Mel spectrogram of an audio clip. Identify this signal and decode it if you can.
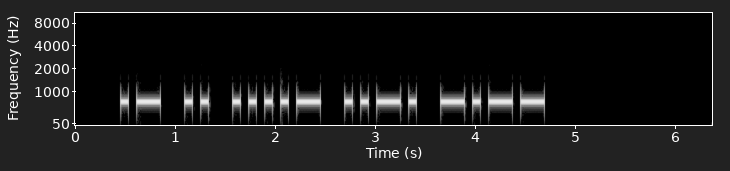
Morse code, heard as a keyed tone, about 16 wpm, 700 Hz. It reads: AI4FY
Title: Speed Racing - USA 2x2 Call Signs 15wpm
